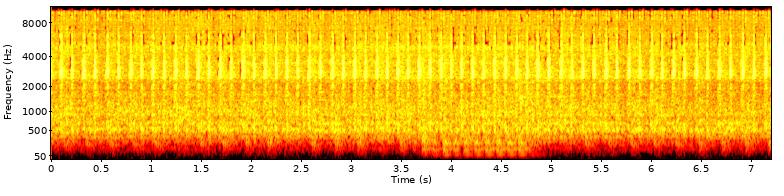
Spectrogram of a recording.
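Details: Sniper small motorcycle engine at idle: a fast, sharp metallic knocking that repeats steadily with each turn.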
